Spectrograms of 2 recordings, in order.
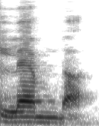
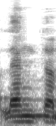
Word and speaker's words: ল্যামডা: এটাকে বলা হয় ল্যামডা, বলা হয়, দেখো উচ্চারণ কি হবে, ল্যামডা, ল্যামডা, ল্যামডা, ল্যাংটা না, ল্যামডা, ঠিক আছে।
